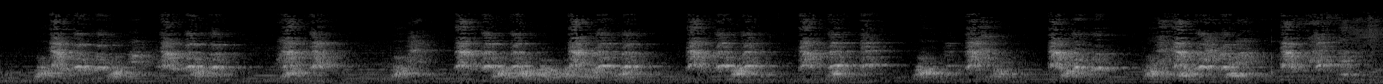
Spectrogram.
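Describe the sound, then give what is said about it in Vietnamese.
Neighbour's dogs barking over and over, many loud barks and yips coming in a steady, restless rhythm with brief pauses between bursts and no break in the barking. “Bây giờ đến lượt là chó nhà hàng xóm biểu tình.”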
